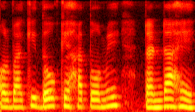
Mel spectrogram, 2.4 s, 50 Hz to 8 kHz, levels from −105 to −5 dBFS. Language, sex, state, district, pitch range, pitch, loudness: Hindi, female, Bihar, Madhepura, 190-215 Hz, 200 Hz, -32 LUFS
